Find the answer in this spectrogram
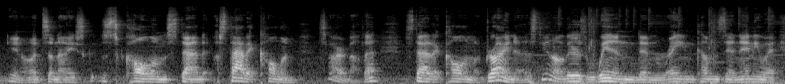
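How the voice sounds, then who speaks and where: A man's voice: medium pitch, normal speed, few pauses. An older man rambling casually to viewers, apologetic and mildly grumbling, his speech hissing and slightly slurred from loose dentures. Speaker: vlogger.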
